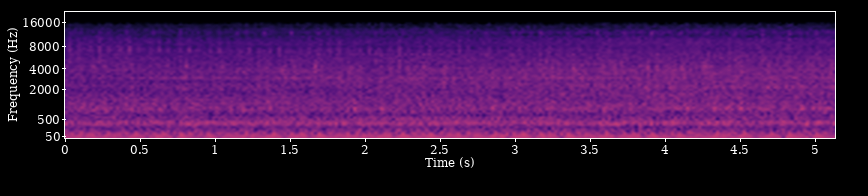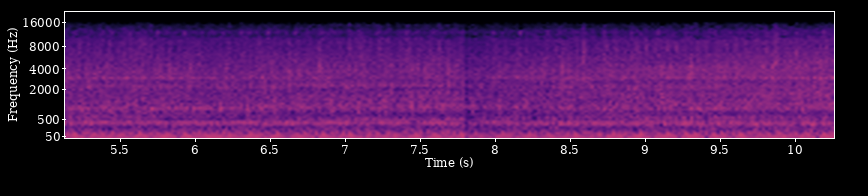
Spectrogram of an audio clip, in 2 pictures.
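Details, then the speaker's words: Mercedes-Benz W220 S-class, 5.0 V8 M113 at a dismantling yard: deep, smooth, even idle with a steady hum on top, no knocks or misses; sounds healthy despite oily valve covers. "тут встановлено двигун V8 послухаємо як звучить [музика] непогано"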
